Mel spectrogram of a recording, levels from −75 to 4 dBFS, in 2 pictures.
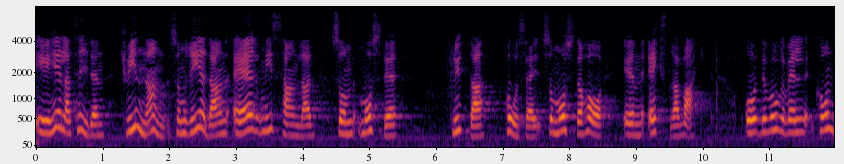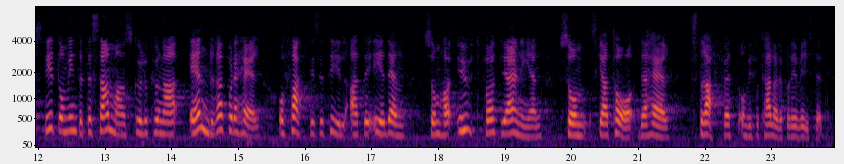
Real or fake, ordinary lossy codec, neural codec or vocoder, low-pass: real; MP3, 32 kbps; none; 7.2 kHz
